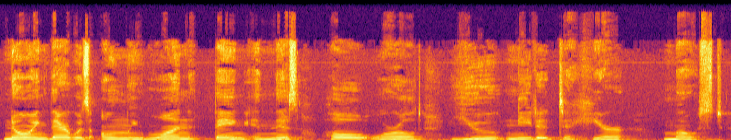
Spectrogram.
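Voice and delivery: usual speaking voice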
